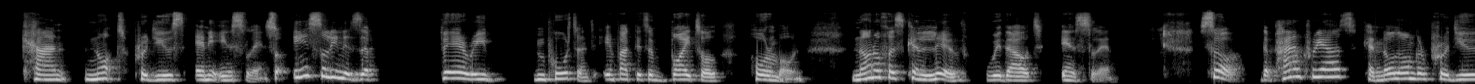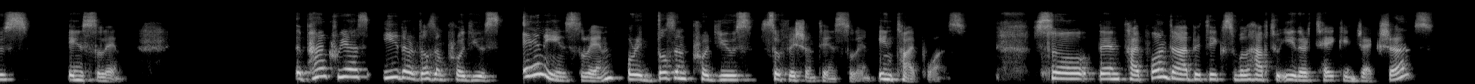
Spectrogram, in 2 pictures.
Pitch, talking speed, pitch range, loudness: 235 Hz, 120 wpm, 215-285 Hz, -20 LUFS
